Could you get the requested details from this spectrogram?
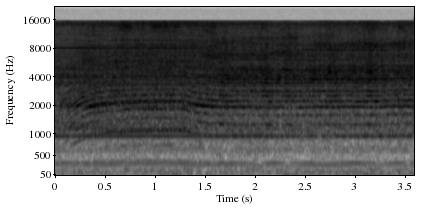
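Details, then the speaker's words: Arrma 4S BLX brushless RC motor after bearing replacement with Tekno 5x13x4 bearings: even, high-pitched whine holds steady with no rumble or scraping; sounds better than before, when it got very hot fast. Normal running. "h yeah that sounds better yeah right off the bat it sounds different than last time so this is a good thing"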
